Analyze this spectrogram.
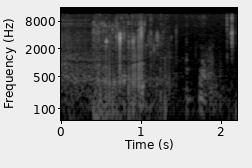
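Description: Someone sips beer: a few faint, wet slurping and swallowing sounds with small clicks, spread over about two seconds, with no talking.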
